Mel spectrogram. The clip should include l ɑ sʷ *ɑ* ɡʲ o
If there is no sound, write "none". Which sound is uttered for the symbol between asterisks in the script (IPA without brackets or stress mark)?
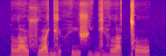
ɑ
